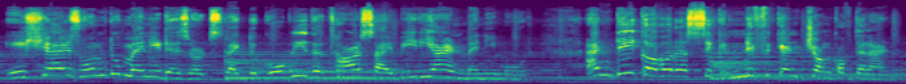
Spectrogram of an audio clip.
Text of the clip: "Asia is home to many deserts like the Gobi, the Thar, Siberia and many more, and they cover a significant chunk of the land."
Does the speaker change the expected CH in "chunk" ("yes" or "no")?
no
